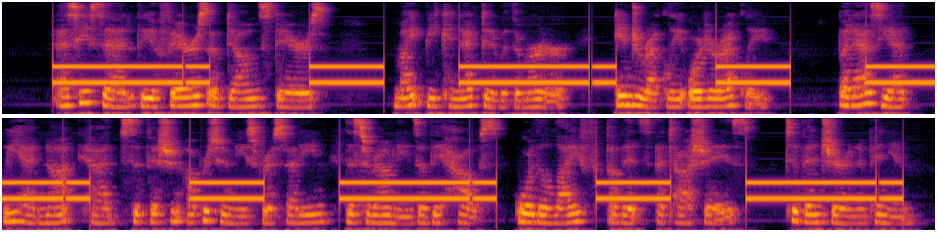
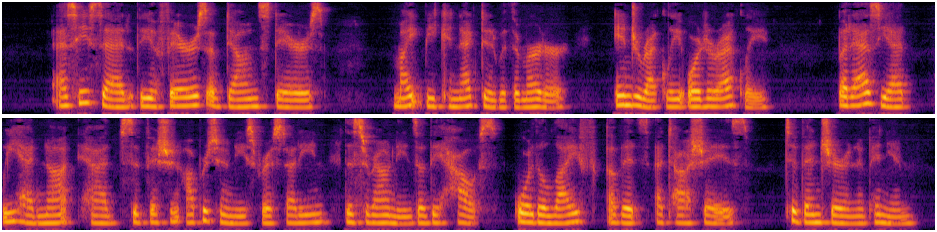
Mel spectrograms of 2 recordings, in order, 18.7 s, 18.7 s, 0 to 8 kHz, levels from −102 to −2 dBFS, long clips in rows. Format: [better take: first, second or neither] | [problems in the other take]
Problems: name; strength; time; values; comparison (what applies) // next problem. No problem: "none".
second | background sound (Telephone); 2 dB above the speech // room echo; dies away in 0.2 s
